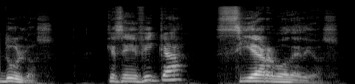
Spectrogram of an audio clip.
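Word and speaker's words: δοῦλος: 1 l a s se escribe 2 los se pronuncian du los que significa siervo de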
